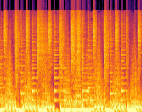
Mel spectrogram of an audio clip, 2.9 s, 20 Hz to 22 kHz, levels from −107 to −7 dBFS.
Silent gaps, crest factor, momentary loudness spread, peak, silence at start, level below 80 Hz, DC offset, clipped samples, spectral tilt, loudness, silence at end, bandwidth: none; 6 dB; 2 LU; 0 dBFS; 0 s; -10 dBFS; under 0.1%; 3%; -4 dB/octave; -7 LUFS; 0 s; 16.5 kHz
